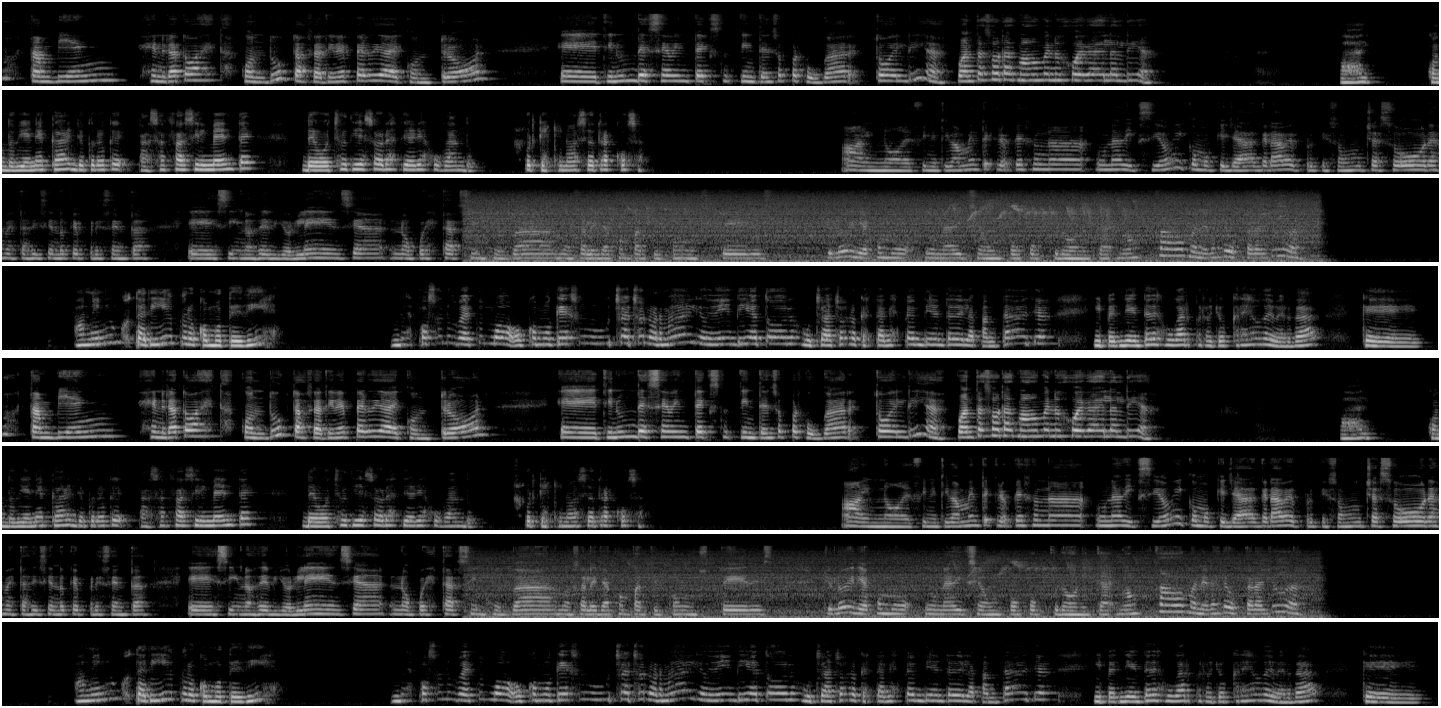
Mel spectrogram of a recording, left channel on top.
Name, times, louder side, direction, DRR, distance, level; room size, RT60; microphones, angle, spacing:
voice 1, 0.0-4.8 5.1-5.3 5.6-11.6 22.8-41.8, right 2 dB, 30° right, 0.6 m, -28 dB
voice 2, 13.4-13.7 14.3-16.9 17.4-19.1 19.6-20.8 43.8-45.8 47.0-56.3 56.7-57.3, left 3 dB, 40° left, 0.6 m, -26 dB
sound 1, 33.3-41.9, left 3 dB, 60° left, 1.6 m, -36 dB
7.6 x 5.2 x 3.4 m
head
